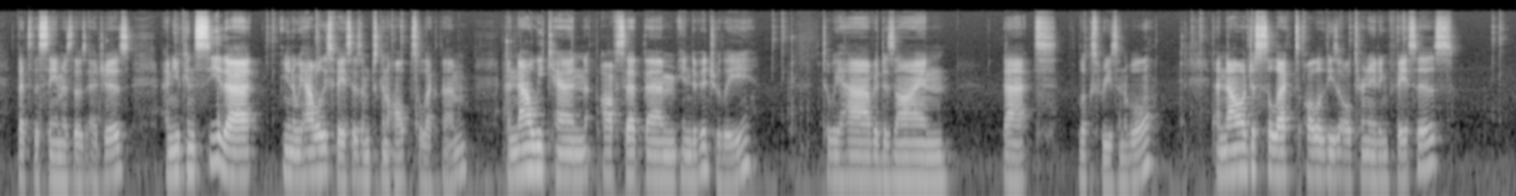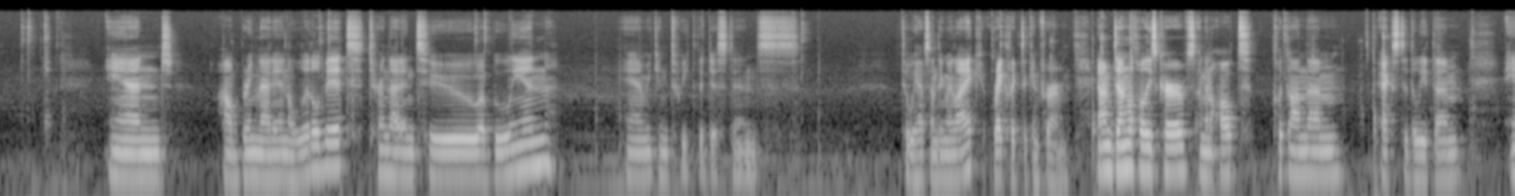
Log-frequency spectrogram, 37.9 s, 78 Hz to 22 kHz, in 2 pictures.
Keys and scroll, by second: 7.4 o, 21.7 d, 23.1 w, 26.5-27.3 typing, 32.6 typing, 36.1 x.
